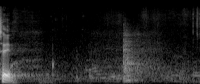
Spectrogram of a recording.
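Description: The end of a man's spoken question, then a pause of quiet room tone in a large room, broken by a small click about half a second in and a short soft noise a little after a second.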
